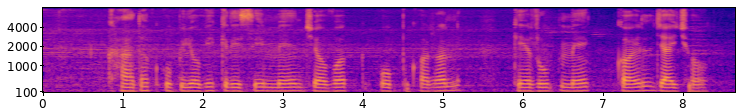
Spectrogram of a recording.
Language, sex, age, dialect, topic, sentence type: Maithili, male, 25-30, Eastern / Thethi, agriculture, statement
